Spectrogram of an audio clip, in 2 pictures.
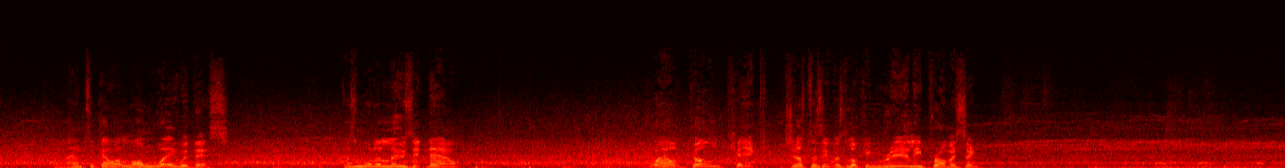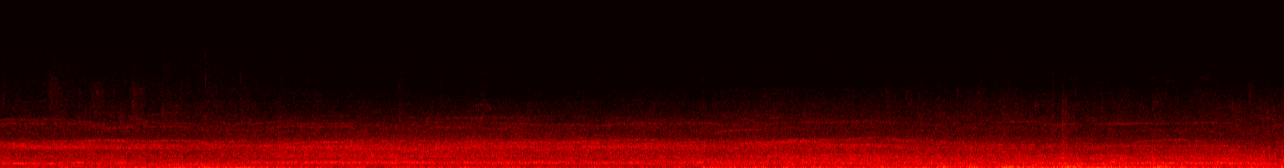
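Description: A large stadium crowd roars and chants steadily in the distance.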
